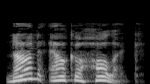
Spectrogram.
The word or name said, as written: nonalcoholic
